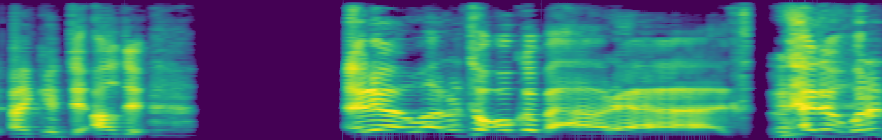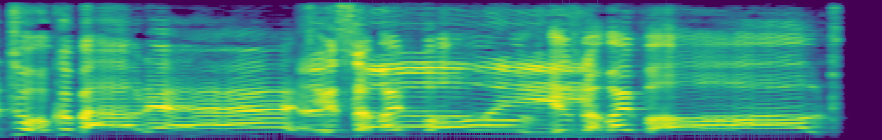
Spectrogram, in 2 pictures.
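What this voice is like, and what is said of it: Imitates another person's voice. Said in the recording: “Oh my God, with the impersonation. ... it was fucking spot on”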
